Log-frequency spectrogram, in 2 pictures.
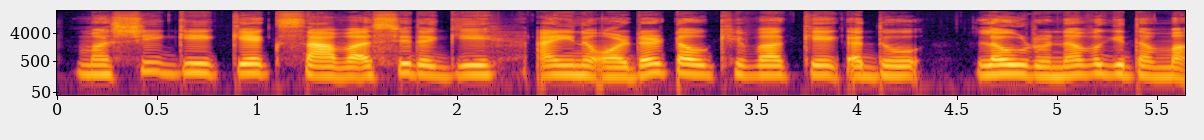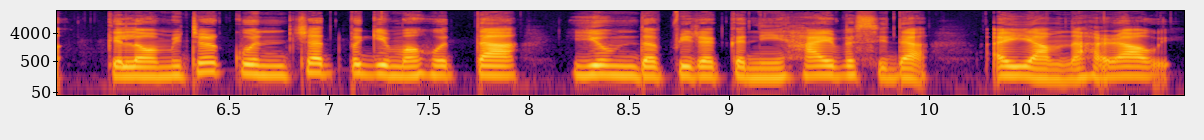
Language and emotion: Manipuri, happy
